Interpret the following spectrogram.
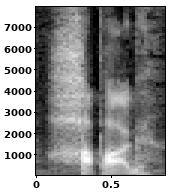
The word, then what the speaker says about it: Hauppauge: You want to make sure you know how to say it's Hauppauge. Hauppauge. The CEO actually told me.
